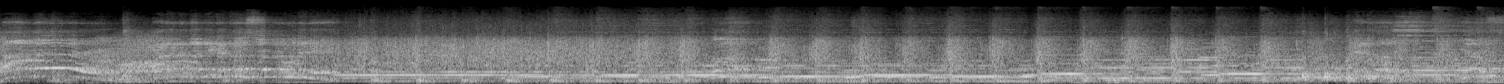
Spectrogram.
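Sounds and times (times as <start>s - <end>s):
held keyboard notes: 2.2s - 15.0s
steady percussion beat: 2.2s - 15.0s.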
